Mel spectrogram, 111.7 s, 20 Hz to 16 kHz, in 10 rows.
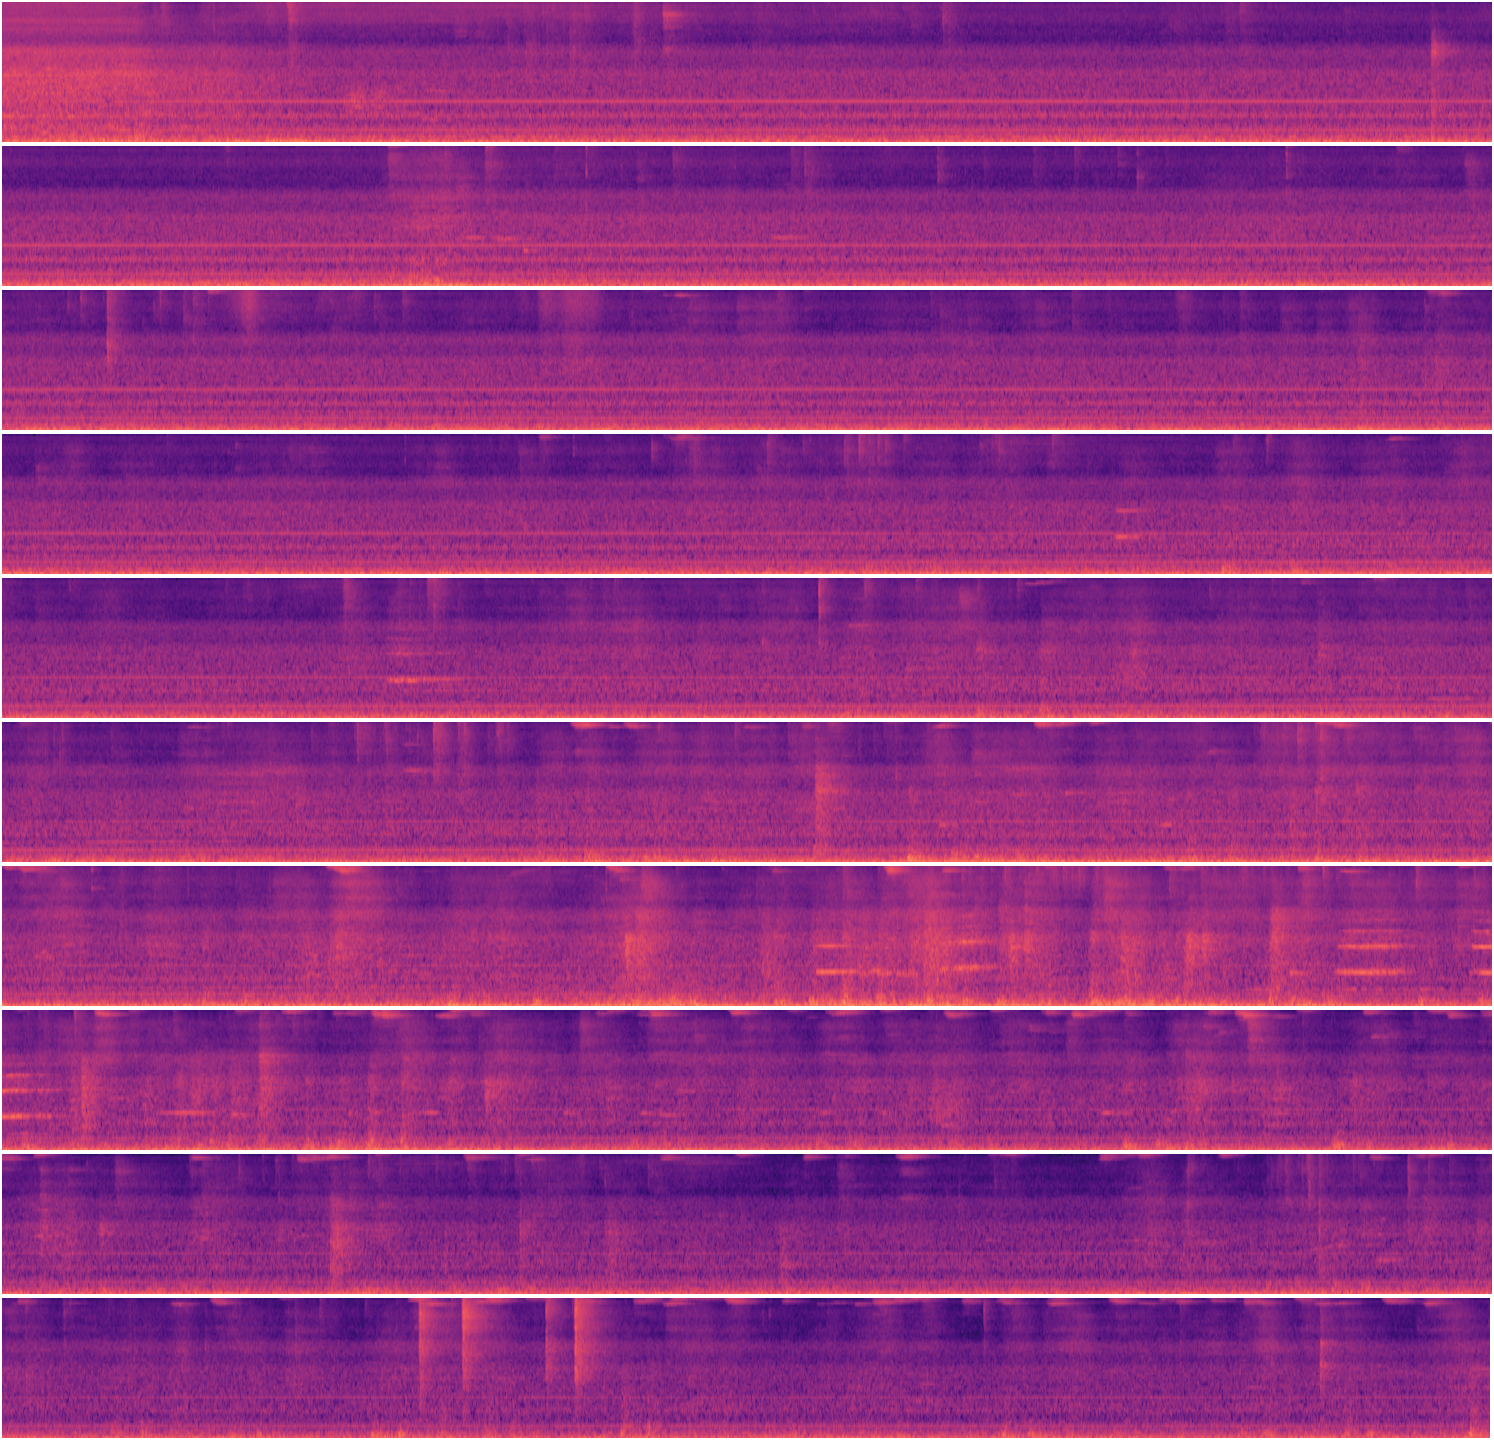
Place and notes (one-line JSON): {"title": "Su'ao Township, Yilan County - Local Train", "date": "2013-11-07 13:18:00", "description": "Yilan Line, Local Train, from Su'ao Station to Su'aoxin Station, Binaural recordings, Zoom H4n+ Soundman OKM II", "latitude": "24.60", "longitude": "121.84", "altitude": "26", "timezone": "Asia/Taipei"}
